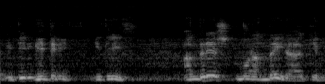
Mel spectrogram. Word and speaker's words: Guitiriz: Guitiriz es ¿cómo se pronuncia? Guitiriz.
